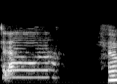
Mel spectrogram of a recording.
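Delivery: high, soft sing-song reveal; playful ta-da. Real, not acted. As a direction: unveil the slide like a little magic trick. Slideshow finally shared on screen.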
